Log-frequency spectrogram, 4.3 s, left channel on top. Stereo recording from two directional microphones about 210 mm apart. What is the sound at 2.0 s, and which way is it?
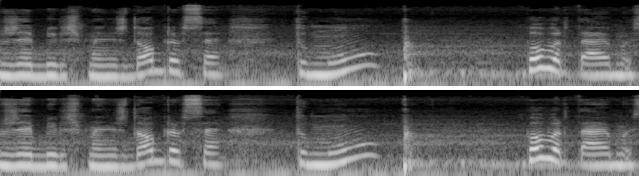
Speech, 20° left (ahead or behind).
